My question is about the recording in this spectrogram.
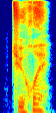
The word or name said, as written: ju4 hui4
